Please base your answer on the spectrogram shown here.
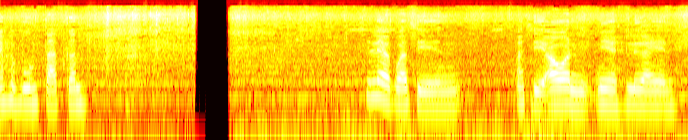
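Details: Asian honey bees at a wild cavity nest found abandoned; buzzing flight passes rise and fall in pitch, some bending sharply as insects swoop near, short gaps between bursts, steady low hum beneath.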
